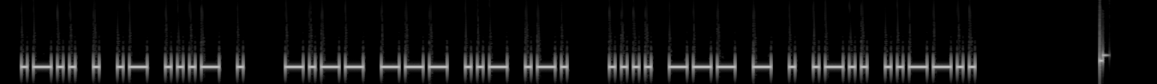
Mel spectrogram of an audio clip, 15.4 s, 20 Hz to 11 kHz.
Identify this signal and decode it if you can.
Morse code, heard as a keyed tone, about 16 wpm, 700 Hz. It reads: LEAVE YOUR HOTEL?
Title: Sentences from Top 1600 Words 15wpm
